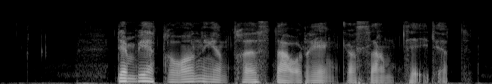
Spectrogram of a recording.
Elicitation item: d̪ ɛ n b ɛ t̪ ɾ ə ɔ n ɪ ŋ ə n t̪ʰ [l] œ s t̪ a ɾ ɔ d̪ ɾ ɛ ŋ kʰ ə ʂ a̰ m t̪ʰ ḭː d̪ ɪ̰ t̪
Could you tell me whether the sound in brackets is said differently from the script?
yes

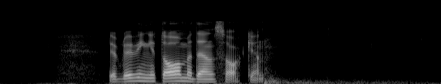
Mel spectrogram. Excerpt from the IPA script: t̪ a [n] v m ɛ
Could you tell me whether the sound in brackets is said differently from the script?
yes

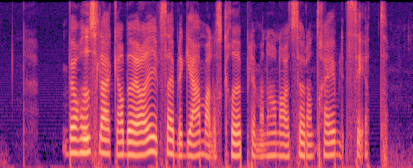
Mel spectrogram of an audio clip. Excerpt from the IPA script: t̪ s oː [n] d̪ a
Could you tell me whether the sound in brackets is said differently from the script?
yes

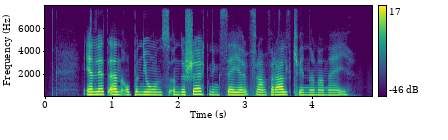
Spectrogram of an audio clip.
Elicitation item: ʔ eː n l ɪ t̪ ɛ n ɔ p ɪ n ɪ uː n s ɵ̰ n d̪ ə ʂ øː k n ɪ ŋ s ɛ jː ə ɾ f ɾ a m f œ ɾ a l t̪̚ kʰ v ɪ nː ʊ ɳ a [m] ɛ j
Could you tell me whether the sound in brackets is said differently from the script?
yes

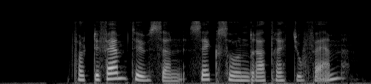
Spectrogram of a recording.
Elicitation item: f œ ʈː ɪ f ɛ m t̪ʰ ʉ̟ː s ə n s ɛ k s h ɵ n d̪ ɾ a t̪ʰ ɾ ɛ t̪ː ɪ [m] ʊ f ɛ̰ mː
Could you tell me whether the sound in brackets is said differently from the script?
yes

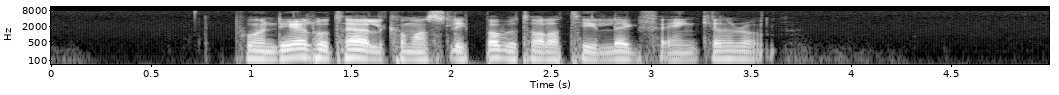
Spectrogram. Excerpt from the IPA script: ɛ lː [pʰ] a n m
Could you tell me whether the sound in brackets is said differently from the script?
yes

